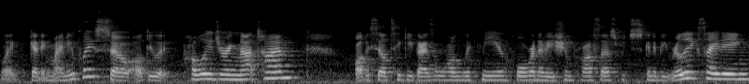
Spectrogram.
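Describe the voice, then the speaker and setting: A woman talks at a very fast pace, her medium pitch showing ordinary variation. Noticeable background noise runs beneath her. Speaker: lifestyle vlogger. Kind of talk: casual vlog talk to camera.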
